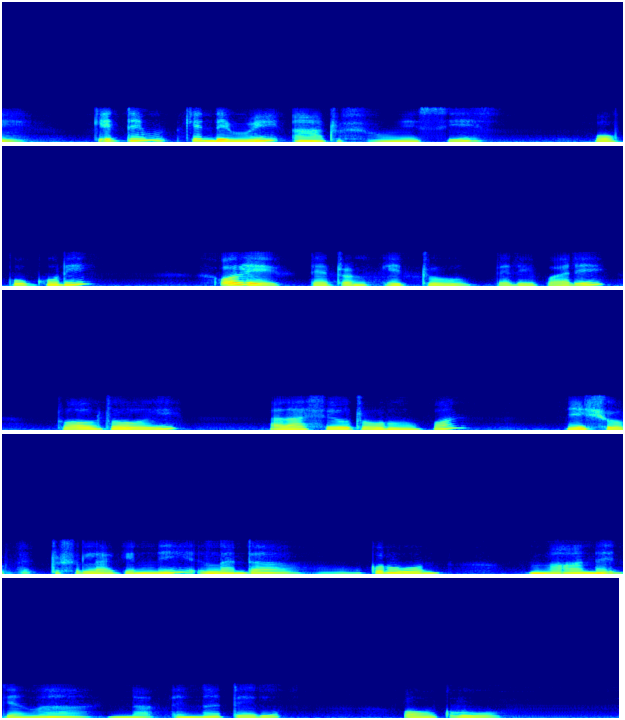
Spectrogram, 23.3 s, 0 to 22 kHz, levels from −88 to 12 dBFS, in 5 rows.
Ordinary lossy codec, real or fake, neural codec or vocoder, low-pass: none; fake; codec, 16 kHz, about 1 kbps, DyCAST, with the encoder's durations; 5.4 kHz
